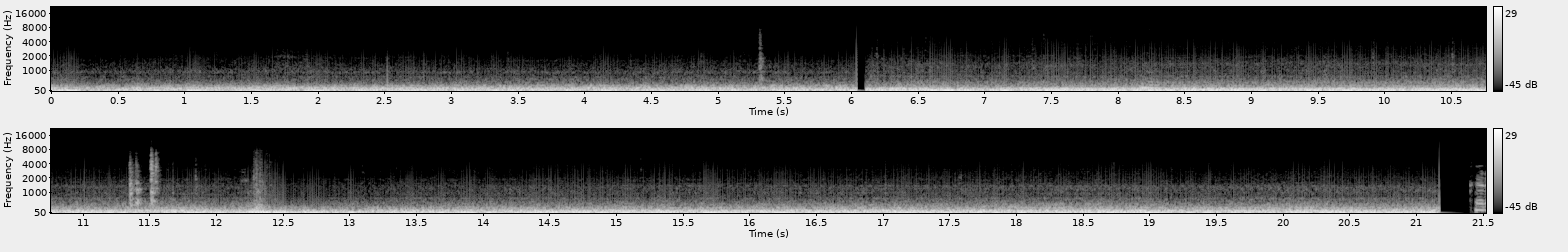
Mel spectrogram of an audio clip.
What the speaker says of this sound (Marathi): गाडी ड्रिफ्ट झाली आता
